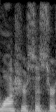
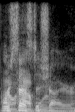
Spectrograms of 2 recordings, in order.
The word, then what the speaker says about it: Worcestershire: It's rich in that Worcester, but I don't know how to say it, but it's rich in that wash your sister sauce. It's Worcestershire. I don't understand. It's Worcestershire. You said it wrong.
